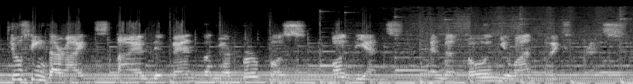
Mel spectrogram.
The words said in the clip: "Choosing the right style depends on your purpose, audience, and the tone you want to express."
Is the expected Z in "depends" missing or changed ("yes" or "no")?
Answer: yes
